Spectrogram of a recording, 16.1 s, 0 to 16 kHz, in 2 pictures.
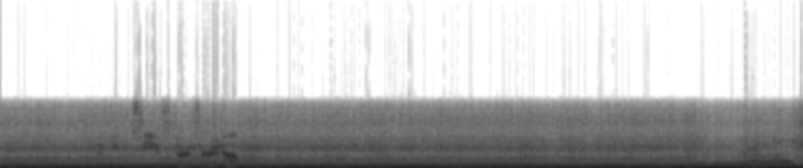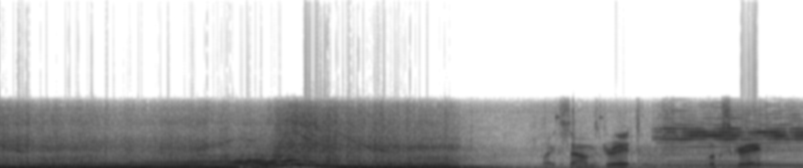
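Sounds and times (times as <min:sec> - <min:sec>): motorcycle engine idling and revving: 0:00.0 - 0:13.3.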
